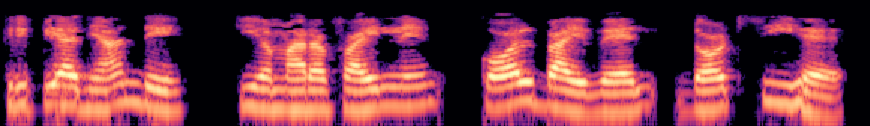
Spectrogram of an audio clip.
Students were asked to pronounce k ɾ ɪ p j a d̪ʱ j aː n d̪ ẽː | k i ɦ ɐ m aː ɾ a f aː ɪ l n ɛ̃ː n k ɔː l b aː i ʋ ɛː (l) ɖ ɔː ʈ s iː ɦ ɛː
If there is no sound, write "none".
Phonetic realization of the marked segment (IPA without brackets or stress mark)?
l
